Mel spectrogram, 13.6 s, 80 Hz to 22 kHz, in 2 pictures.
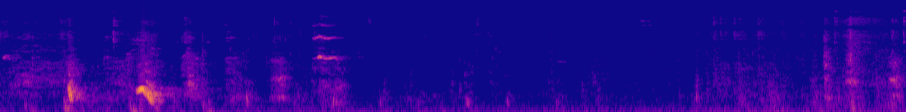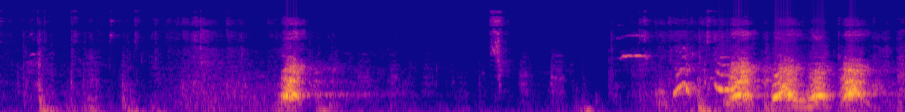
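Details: Eeyore, a massive 85-pound, six-month-old Treeing Walker Coonhound puppy, settling into a new home and fond of talking. Quiet room with scattered soft noises, a few short yelps early on, then a loud burst of rapid, harsh barks near the end.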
